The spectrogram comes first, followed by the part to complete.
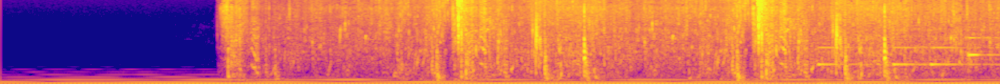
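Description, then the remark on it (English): A boat motors across water in the Everglades around midnight, with a steady low engine drone throughout, joined after a couple of seconds by rushing water and intermittent splashes slapping against the hull, fairly loud. “We're here in the boat.”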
